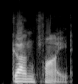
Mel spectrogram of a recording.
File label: "gunfight", American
